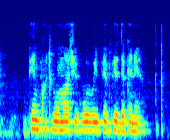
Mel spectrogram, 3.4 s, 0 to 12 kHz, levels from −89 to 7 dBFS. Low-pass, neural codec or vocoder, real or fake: 7.2 kHz; none; real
